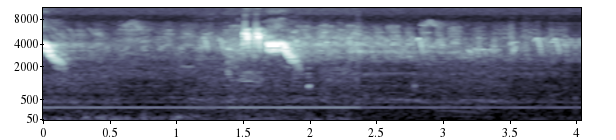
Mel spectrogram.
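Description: Wild songbirds singing: a song phrase ends right at the start and a second, falling phrase comes about a second and a half in, with fainter chirps between and after.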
